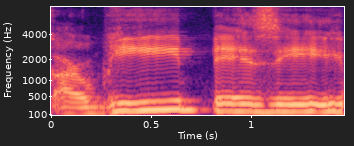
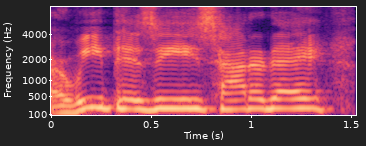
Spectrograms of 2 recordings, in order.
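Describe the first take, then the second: First: Slow, trembling question; voice shaking. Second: Blurting it out nervously; voice shaking. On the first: Asking dad about Saturday, voice shaking. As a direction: nerves barely holding. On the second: Asking dad about Saturday, nervous and higher. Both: Retold or imitated. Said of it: "voice shaking".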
